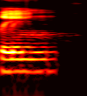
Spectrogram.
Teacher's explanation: ایک تو قاف کو موٹا کر کے پڑھنا ہے اور دوسرا قاف پر غنہ نہیں ہوگا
